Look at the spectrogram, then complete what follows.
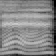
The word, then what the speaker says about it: heir: His heir chose to sell it to the local council.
